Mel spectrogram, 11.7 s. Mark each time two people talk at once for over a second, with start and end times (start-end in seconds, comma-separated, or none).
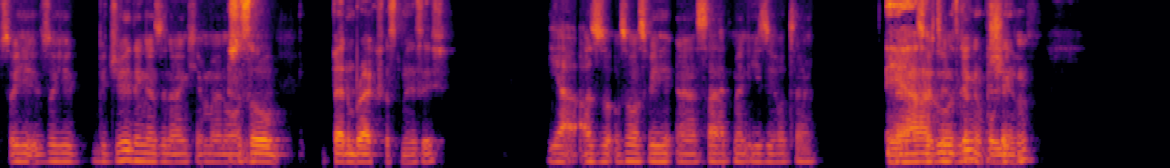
8.9-10.3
